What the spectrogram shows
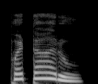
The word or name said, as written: ಪೌಡರು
